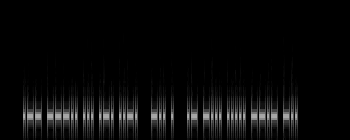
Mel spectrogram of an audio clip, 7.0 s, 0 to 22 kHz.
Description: Morse code, heard as a keyed tone, about 32 wpm, 700 Hz. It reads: W8SRF DE AB5QD
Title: USA Callsign DE Callsign - 5 Characters - 30wpm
